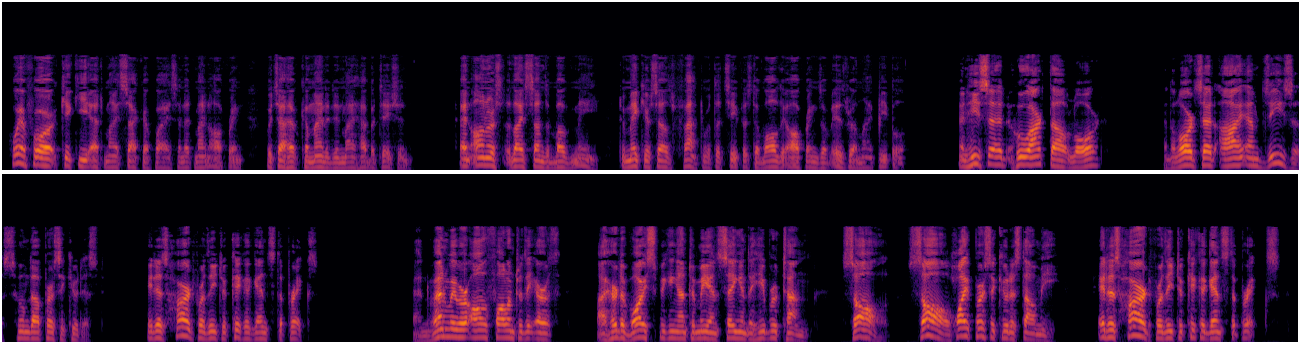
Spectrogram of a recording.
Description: kick

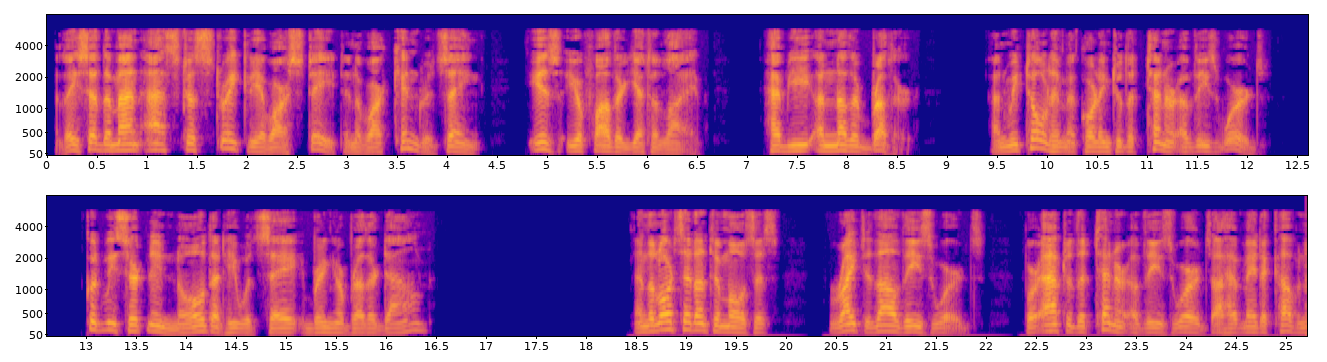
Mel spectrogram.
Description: tenor

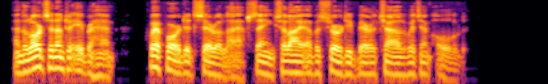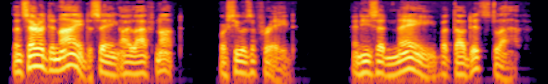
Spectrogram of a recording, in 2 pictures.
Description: laugh

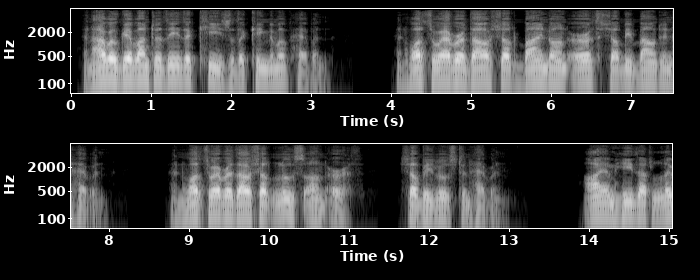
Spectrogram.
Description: keys

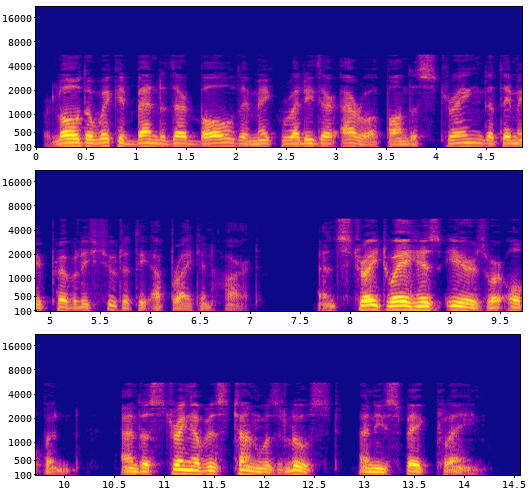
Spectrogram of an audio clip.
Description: string

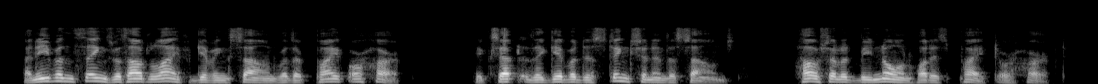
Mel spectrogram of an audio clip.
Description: harped

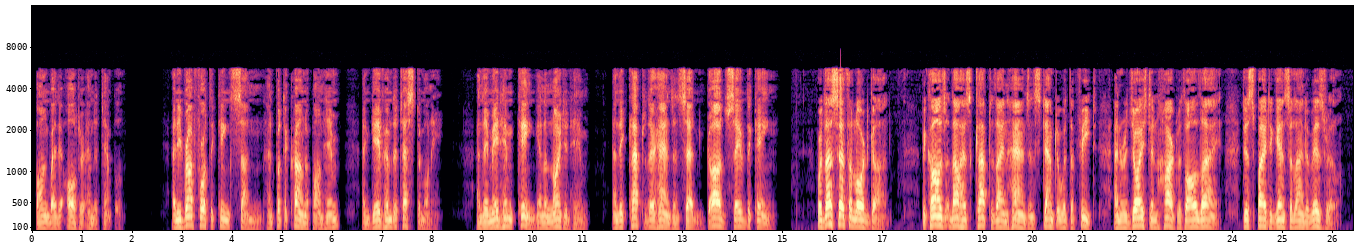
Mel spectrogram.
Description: clapped

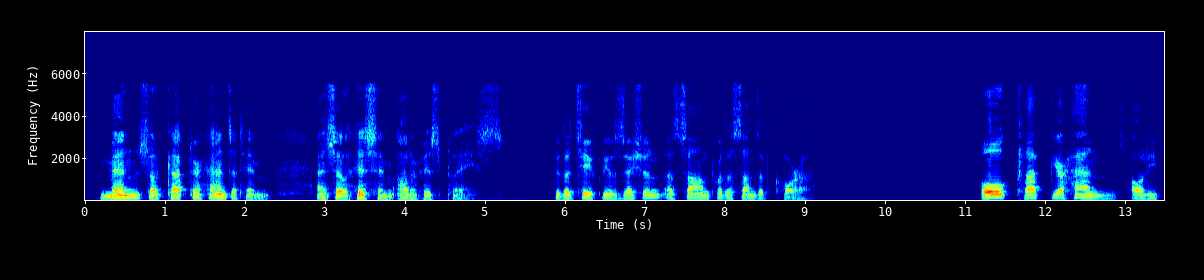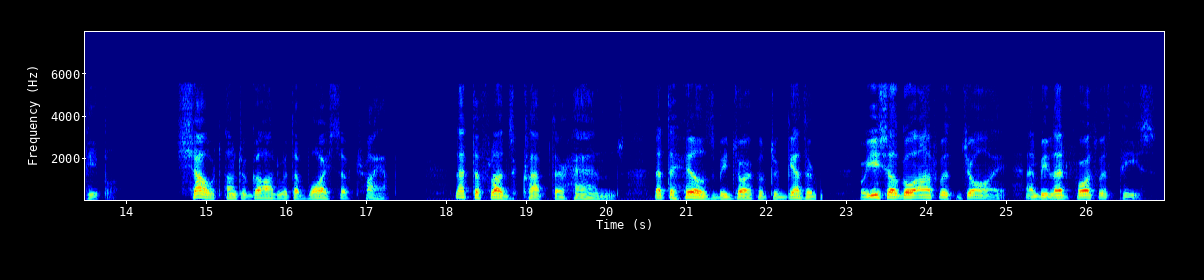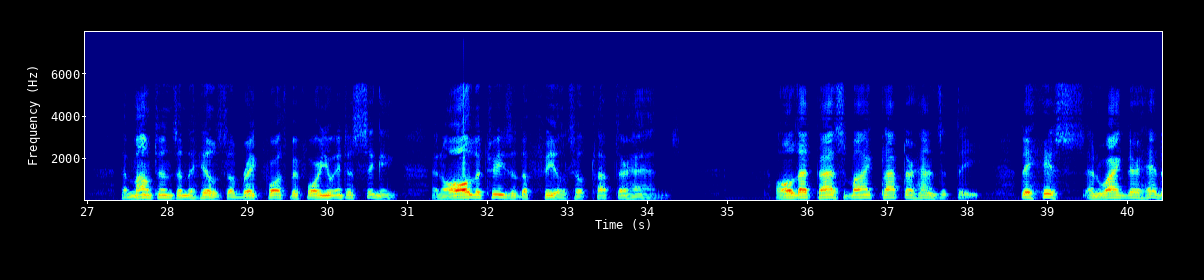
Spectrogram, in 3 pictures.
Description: clap

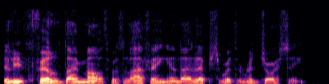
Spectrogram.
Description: laughing

